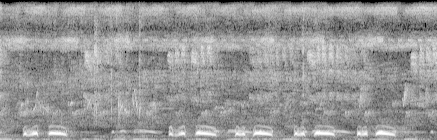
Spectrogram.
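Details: A wild dove gives soft, mellow coos in paired and triple bursts. Each note swells and then dips, and the phrases repeat about every second with short gaps. A steady low hum and faint chirps from other birds sit underneath.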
